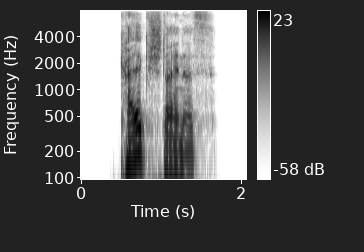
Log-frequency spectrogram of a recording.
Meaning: genitive singular of Kalkstein
- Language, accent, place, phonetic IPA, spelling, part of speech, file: German, Germany, Berlin, [ˈkalkˌʃtaɪ̯nəs], Kalksteines, noun, De-Kalksteines.ogg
